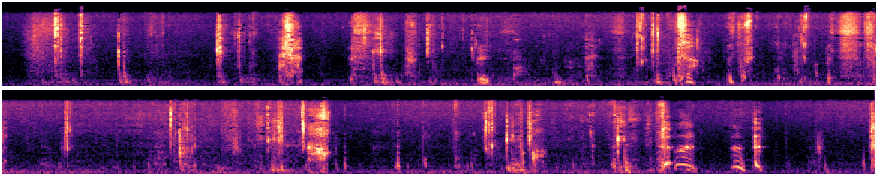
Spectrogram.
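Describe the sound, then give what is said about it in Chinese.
Loud lip-smacking and chewing while eating a spicy Sichuan dish seasoned with Sichuan pepper and black pepper, with many wet, sharp smacks in an irregular, steady rhythm. “主要就是听到了这个恶心和吧唧嘴。”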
